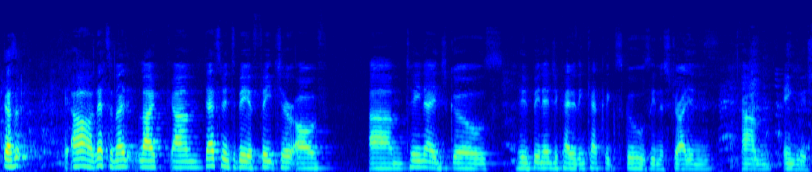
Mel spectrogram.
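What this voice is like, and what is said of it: Rising intonation at sentence ends. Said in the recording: “why does your voice always go up at the end of a sentence? As if you're asking a question when, in fact, you're making a statement.”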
